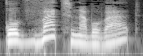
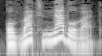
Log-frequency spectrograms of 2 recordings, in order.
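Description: First: The stress falls on the word قوت. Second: The stress falls on the word نبود. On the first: The speaker calls it right. "تأکید روی قافیه، مثل قوت" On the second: The speaker calls it wrong. "نفرمایید قوت نبود، نه"

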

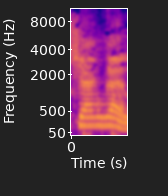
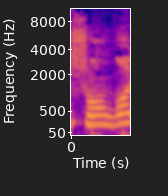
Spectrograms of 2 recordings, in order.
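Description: First: The second vowel is a short 'o' sound. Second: The second vowel is a long 'oo' sound. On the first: The speaker calls it right. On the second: The speaker calls it wrong.

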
